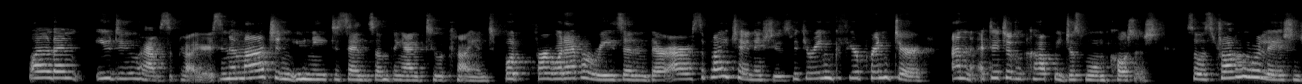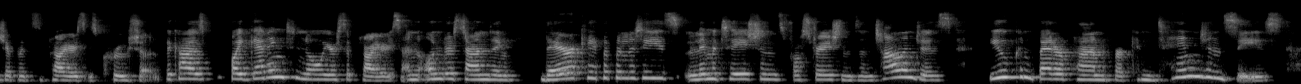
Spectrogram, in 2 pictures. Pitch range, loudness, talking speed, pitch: 210-295 Hz, -27 LUFS, 160 wpm, 245 Hz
